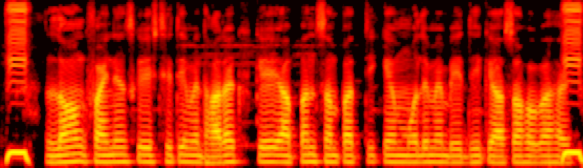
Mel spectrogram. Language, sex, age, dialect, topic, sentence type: Magahi, male, 25-30, Central/Standard, banking, statement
